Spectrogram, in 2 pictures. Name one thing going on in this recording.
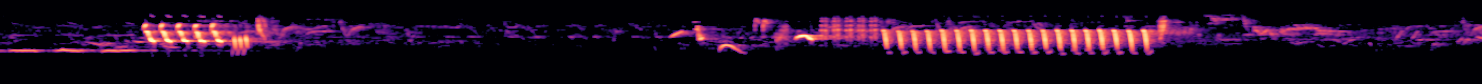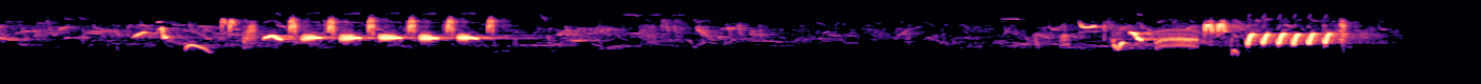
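A nightingale sings loud, rapid trilling phrases close by.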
